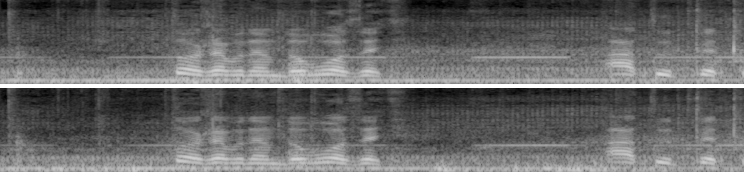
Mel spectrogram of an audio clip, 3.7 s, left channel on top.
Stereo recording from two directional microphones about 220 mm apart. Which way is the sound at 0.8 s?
Centre (ahead or behind).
